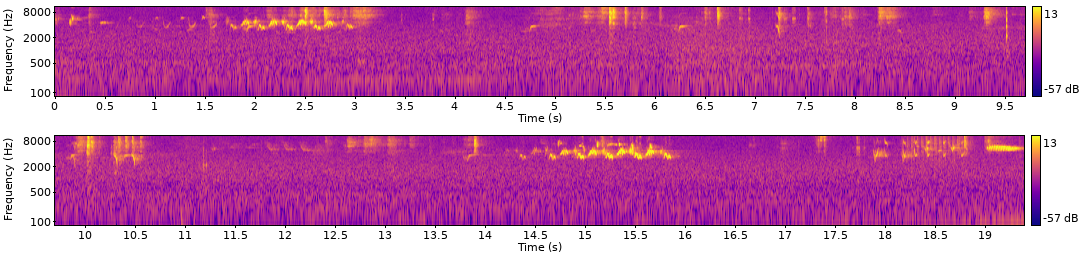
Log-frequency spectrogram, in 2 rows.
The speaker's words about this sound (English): Start trying to head across, go fly in here, and I hear it chittering in the camp. Somewhere out here, here it is. It's a red male. And it's in the ponderosa pine above the nips. About 50 feet up.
